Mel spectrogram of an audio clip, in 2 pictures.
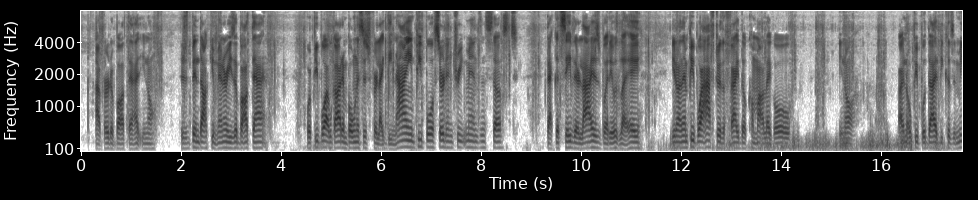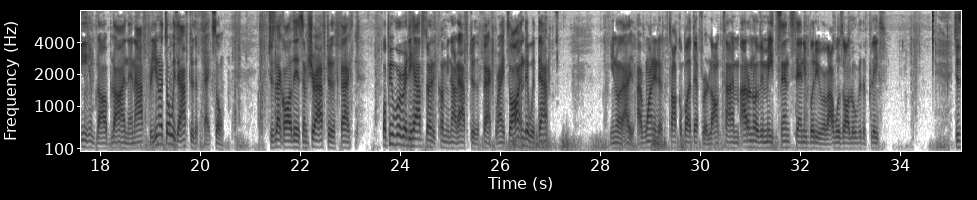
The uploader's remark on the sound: was recorded while on a hike.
